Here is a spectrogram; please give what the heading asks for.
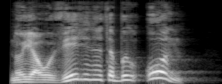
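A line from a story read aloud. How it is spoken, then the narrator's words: Defensive exclamation. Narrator (Russian): воскликнул Овал так, будто его пытались уличить во лжи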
